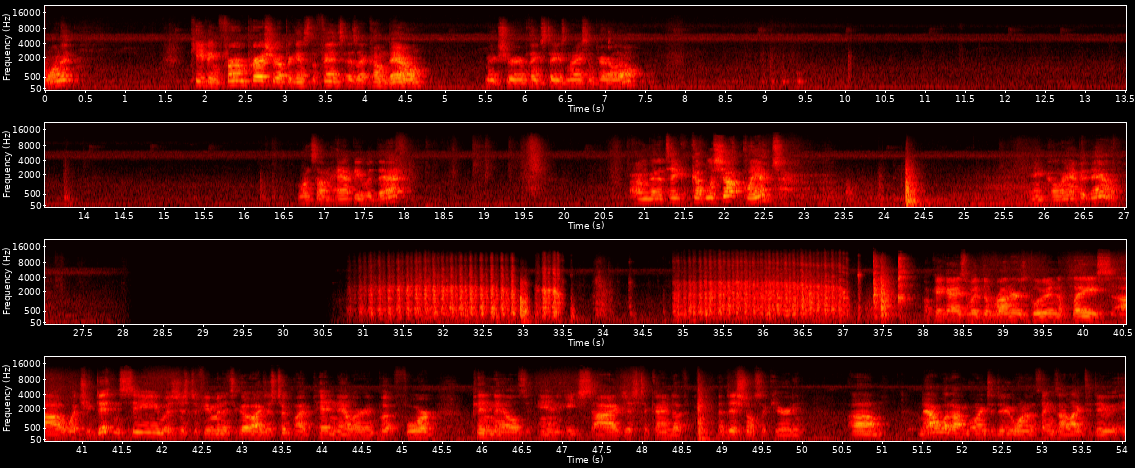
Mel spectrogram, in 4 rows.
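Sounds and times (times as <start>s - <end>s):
crickets chirping: 0.0s - 28.1s, 30.6s - 54.0s
brush scrubbing on board: 30.8s - 33.6s, 34.8s - 37.1s.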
